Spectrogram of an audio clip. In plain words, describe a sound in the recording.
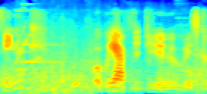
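Bubbles gurgle and burble underwater.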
